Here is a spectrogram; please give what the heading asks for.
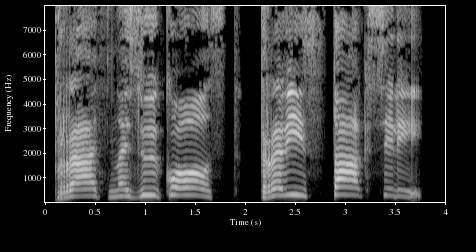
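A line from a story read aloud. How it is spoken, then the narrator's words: Bellowing through cupped paws. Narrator (Russian): сложив лапы рупором, заорал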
